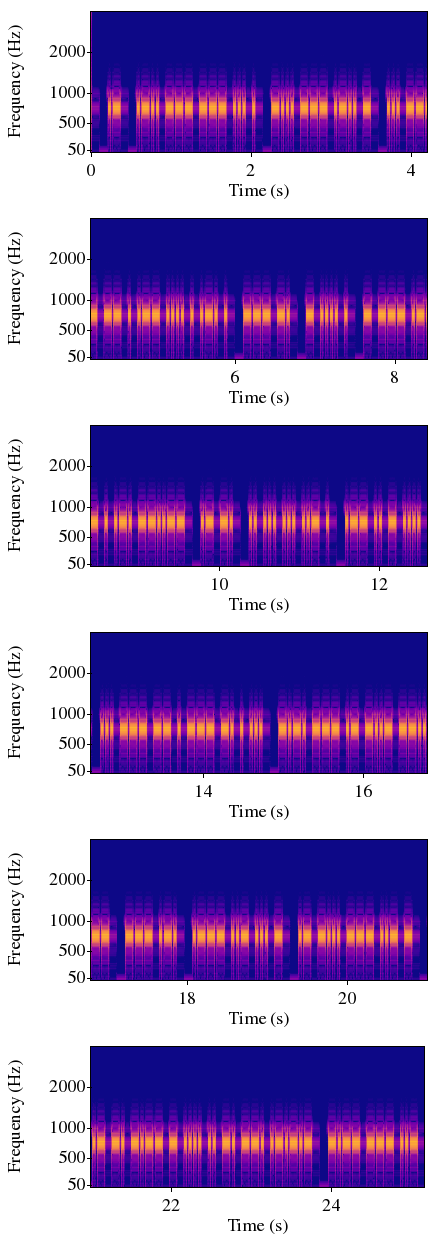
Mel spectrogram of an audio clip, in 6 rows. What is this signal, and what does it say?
Morse code, heard as a keyed tone, about 40 wpm, 750 Hz. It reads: A LOOSE BOLT SOMEWHERE ON THE TOWER, AN ISSUE WITH SOMEONES COAX, OR JUST ABOUT ANYTHING. YOU
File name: Morse / 40WPM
